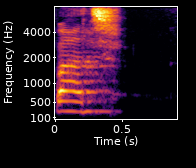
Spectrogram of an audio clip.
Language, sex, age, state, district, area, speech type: Nepali, female, 30-45, West Bengal, Jalpaiguri, rural, read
